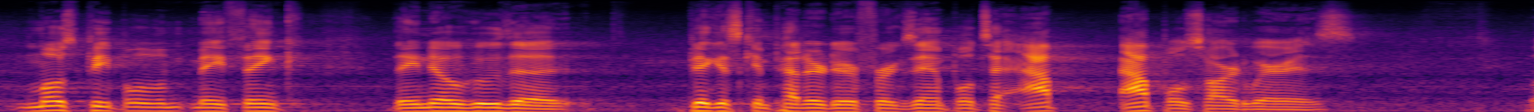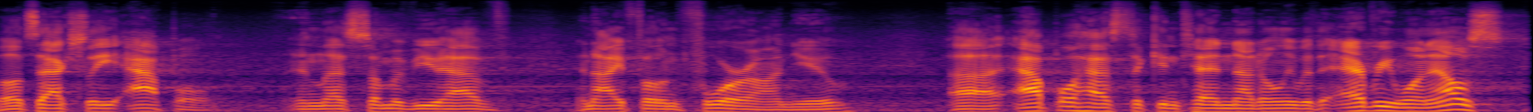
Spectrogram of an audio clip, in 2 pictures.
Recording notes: speaks at the AIBC Conference in Dubai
